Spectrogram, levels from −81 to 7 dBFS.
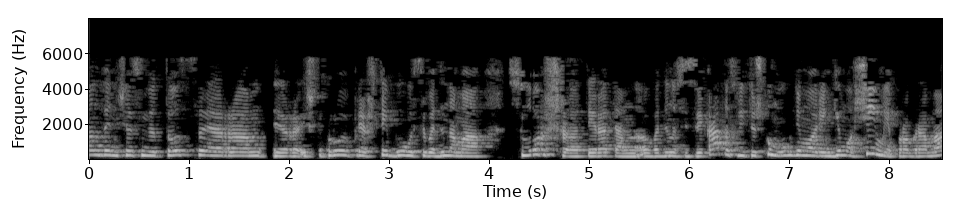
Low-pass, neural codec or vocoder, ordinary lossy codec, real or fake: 7.2 kHz; none; MP3, 24 kbps; real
